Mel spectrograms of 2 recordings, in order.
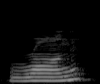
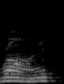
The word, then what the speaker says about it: wrong: like no-knock knive and spelling words with the silent W and so you look for the ones and that would be wrong we don't say well wrong it's wrong and then you're going to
